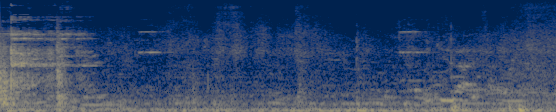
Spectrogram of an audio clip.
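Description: Drinking glasses clink together softly.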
